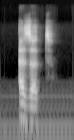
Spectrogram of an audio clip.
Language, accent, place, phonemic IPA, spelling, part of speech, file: French, France, Lyon, /a.zɔt/, azotes, noun, LL-Q150 (fra)-azotes.wav
- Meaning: plural of azote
